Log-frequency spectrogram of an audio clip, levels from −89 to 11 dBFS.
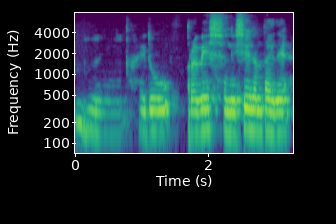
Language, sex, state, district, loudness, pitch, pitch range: Kannada, male, Karnataka, Dharwad, -12 LUFS, 150 Hz, 145-155 Hz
